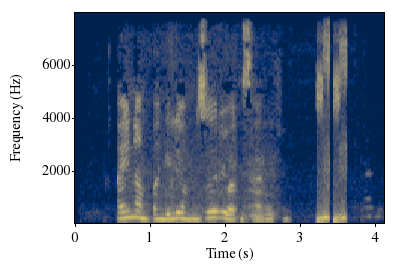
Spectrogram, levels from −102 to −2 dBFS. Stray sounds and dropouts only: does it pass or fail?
fail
